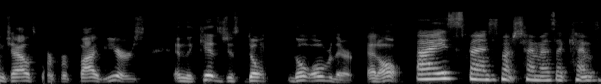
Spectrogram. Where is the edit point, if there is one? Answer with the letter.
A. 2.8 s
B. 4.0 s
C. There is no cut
B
